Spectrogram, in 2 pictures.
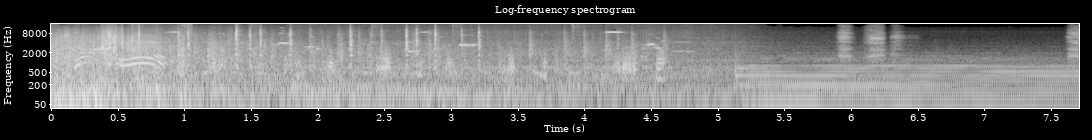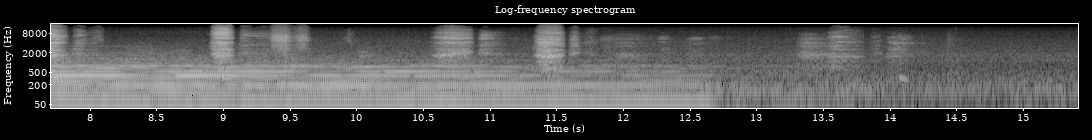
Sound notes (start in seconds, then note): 0.8 engine stops; 5.9 Jackie deep breathing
